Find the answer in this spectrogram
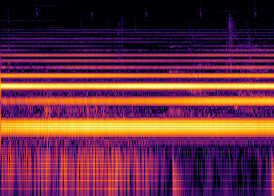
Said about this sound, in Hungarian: Természetesen az első alapvető kürtjel a hosszú hangjelzés.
